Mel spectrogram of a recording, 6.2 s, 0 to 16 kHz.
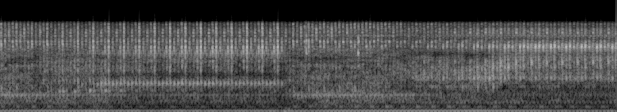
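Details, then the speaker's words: Audi A3 1.6 TDI (CAYC) diesel idling: sharp regular tick about two per second holding its beat, loud top-end tapping apparently toward the rear. Sluggish acceleration; cause suspected, not confirmed. "Ça fait quand même un sacré claquement. Ah, c'est vrai que derrière là, bon, jusque là j'en sais pas plus."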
